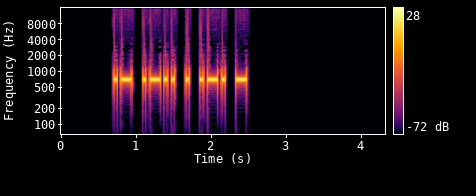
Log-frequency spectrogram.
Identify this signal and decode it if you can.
Morse code, heard as a keyed tone, about 26 wpm, 700 Hz. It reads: ALERT
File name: 5 Letter Words - First 3 Letters Given - 25wpm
